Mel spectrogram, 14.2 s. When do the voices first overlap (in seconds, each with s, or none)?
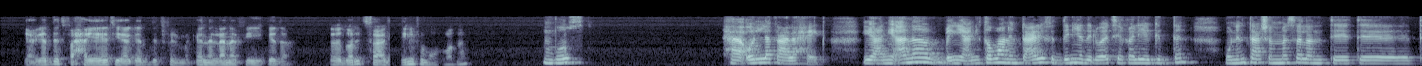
none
